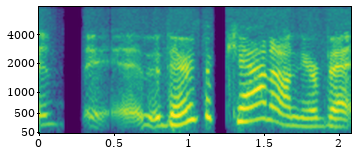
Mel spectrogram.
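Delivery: ordinary delivery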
